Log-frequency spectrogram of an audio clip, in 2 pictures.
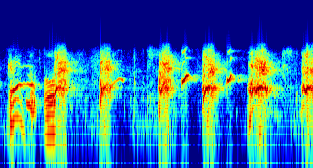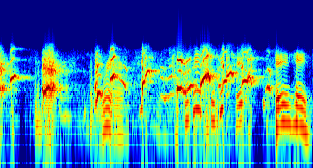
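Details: Two pet dogs, Penny and Oliver, excitedly greeting their owner returning home: high rising whines, yips and short barks in quick irregular bursts, overlapping the owner's constant soothing talk.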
